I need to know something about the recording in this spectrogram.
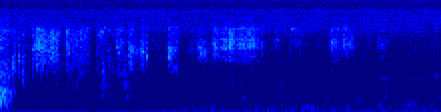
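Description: Near silence, with faint scratching of a pen on paper and the light rustle of paper being handled.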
